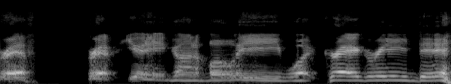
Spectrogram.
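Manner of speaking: rough, rasping, throaty voice. Retelling a morning phone call, the speaker quotes the caller, imitating Joe Crimp's raspy voice. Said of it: "he's got this raspy voice".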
